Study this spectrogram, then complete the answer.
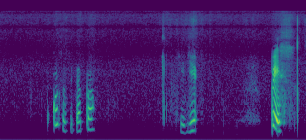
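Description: A boy speaks quietly, close to the microphone.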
